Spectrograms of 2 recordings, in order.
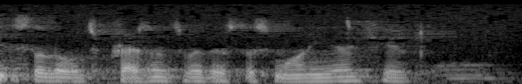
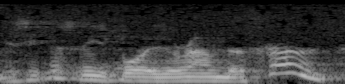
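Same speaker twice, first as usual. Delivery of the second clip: usual speaking voice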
